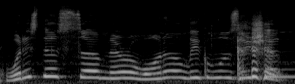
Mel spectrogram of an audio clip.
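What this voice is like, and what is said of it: Imitates another person's voice. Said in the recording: “that's my impression”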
